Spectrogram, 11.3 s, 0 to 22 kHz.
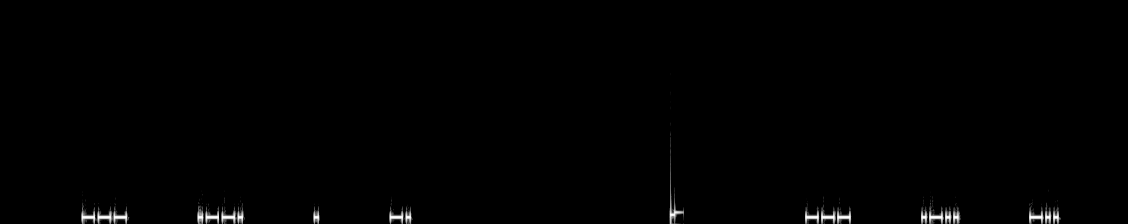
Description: Morse code, heard as a keyed tone, about 30 wpm, spaced as for 10 wpm, 700 Hz. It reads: OPEN OLD
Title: 6x Character Spacing - Top 500 Words - 30wpm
